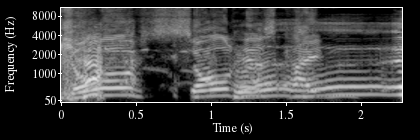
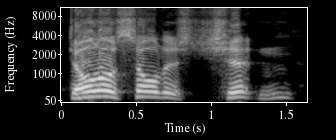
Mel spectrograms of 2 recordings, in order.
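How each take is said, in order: First: Chitin said slowly as KY-tin, hard K; corrected pronunciation. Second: Chitin spoken as chih-tin, ch as in chair; wrong pronunciation. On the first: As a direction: chitin carefully as KAI-tin, hard k and long i. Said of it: "There he goes". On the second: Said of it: "yeah, chitin". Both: Shown as a demonstration.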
